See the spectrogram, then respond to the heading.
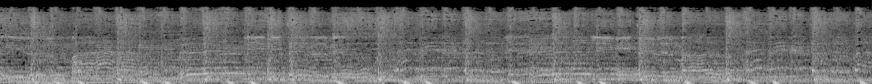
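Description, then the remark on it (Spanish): A full-band Spanish pop-rock song plays loud and steady, with pounding drums keeping a driving beat beneath guitars and a lead melody, no spoken voices over it. “cómo me gustaban las baterías del pop español.”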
